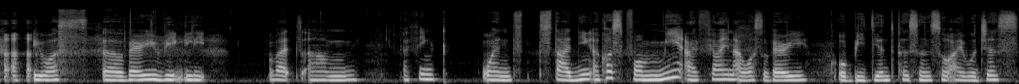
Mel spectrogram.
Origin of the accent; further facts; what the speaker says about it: Damansara, Kuala Lumpur, Malaysia; I grew up in Damansara area.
